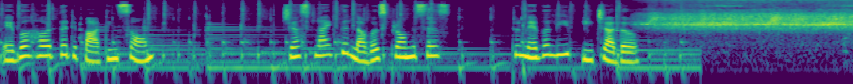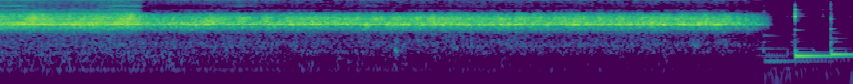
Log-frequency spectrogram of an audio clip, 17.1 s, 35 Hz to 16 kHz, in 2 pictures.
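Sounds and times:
high-pitched drone and hiss: 6.3 - 16.2
thin whine: 6.4 - 16.2.

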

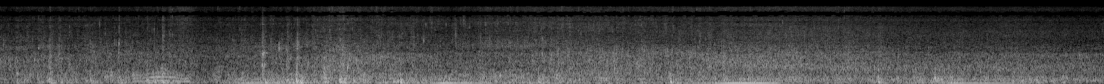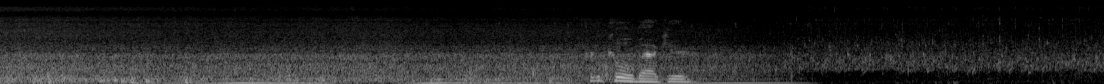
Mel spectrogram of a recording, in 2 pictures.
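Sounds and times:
wind rumbling on microphone: 0.0 - 17.2
engine running low: 0.0 - 19.0
water splashing around tyres: 0.0 - 22.0.

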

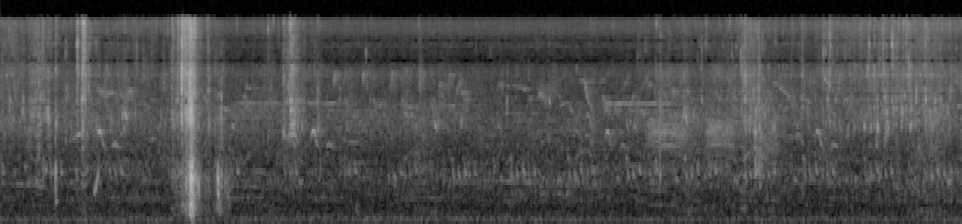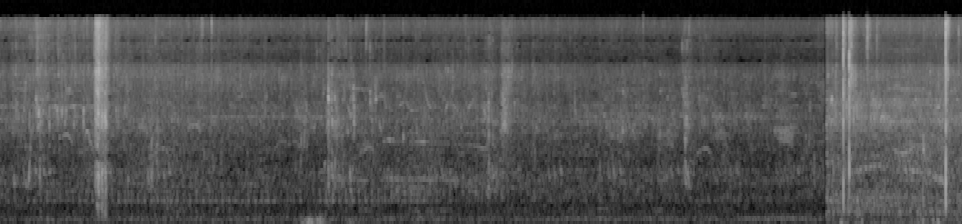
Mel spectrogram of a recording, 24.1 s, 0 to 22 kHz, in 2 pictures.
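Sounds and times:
water trickling and sloshing: 0.0 - 24.0
small crackles: 22.4 - 24.0.

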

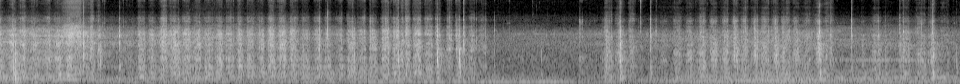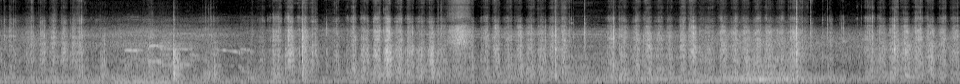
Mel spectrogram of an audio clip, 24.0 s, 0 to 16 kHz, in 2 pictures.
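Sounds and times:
steel tool scraping metal plate: 0.0 - 6.5, 7.2 - 24.0.

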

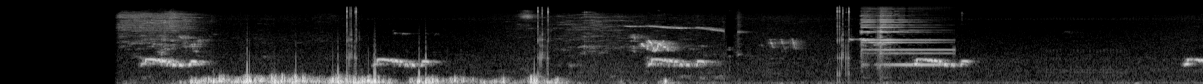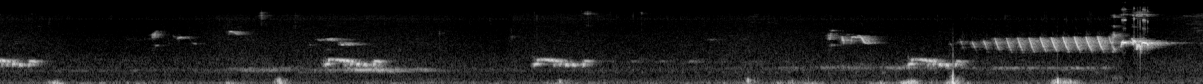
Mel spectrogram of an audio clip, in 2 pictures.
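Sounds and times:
bright ringing chime: 8.4 - 9.6.

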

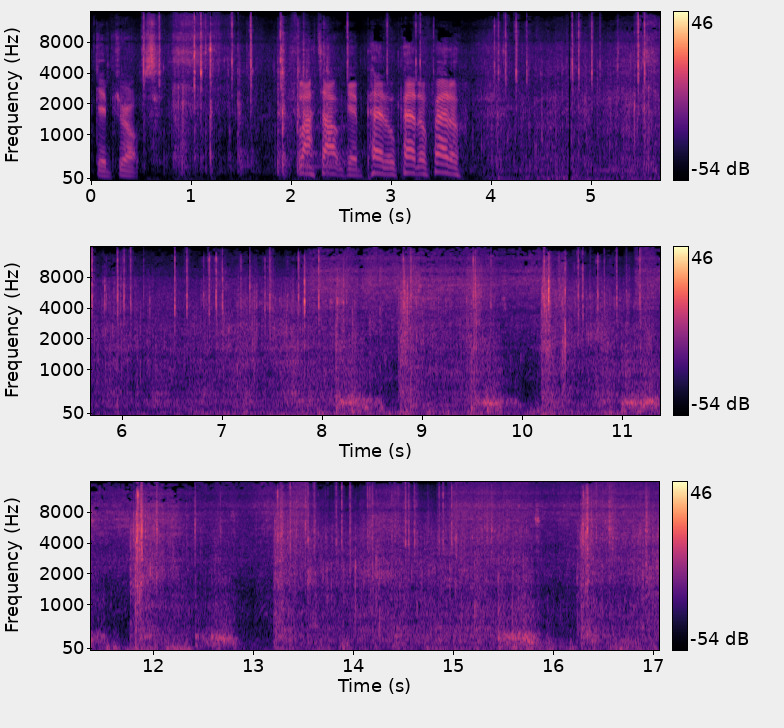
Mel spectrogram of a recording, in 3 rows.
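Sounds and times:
bike rattling and clicking: 0.2 - 17.0
bike tyres on dirt and rock: 0.2 - 17.0
wind rumble on microphone: 6.2 - 17.0.

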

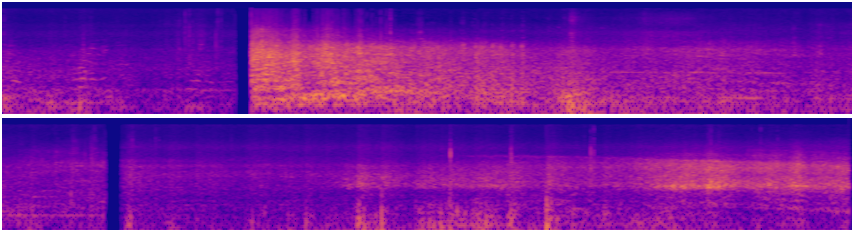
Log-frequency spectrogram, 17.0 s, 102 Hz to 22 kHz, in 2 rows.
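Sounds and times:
jet aircraft flying overhead: 2.6 - 17.0.

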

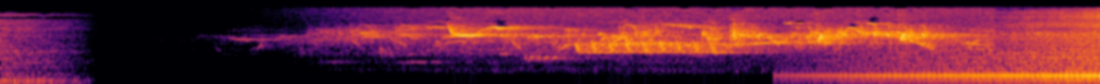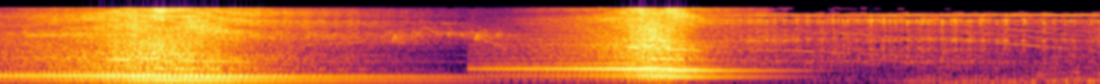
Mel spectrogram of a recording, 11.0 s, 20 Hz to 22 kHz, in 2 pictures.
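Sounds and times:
birds chirping: 1.9 - 9.7
motorcycle engine approaching: 3.9 - 10.2.

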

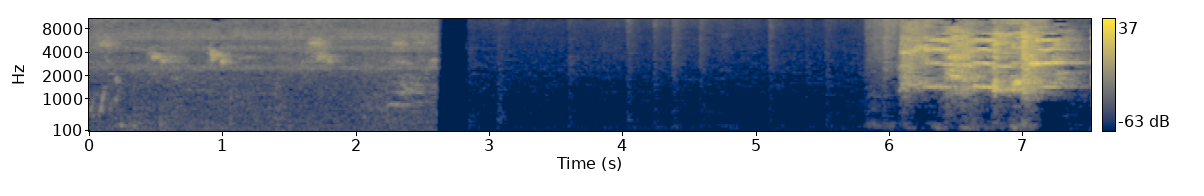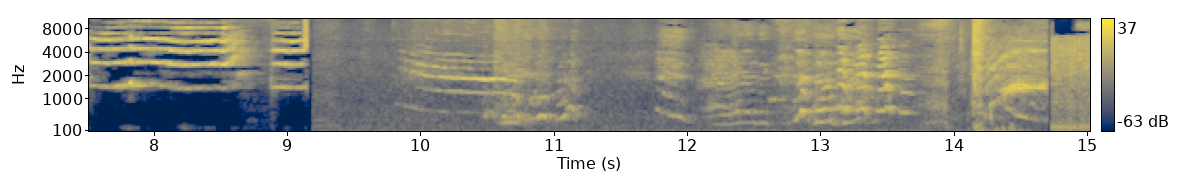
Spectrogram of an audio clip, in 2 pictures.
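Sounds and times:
cat meowing: 9.8 - 10.7.

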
